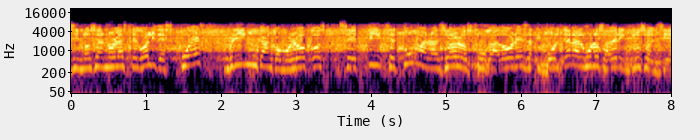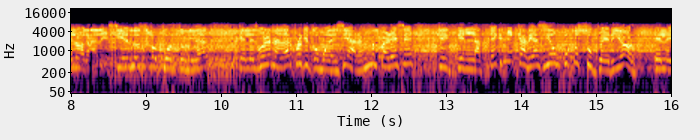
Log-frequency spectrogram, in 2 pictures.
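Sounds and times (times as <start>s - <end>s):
radio sports commentary: 0.0s - 16.0s.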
